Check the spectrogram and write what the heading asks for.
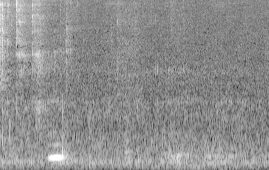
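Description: Near silence: quiet room tone, with a few faint ticks and one short faint tone within the first second.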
